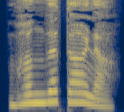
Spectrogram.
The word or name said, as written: ಭಂಗತಾಳ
